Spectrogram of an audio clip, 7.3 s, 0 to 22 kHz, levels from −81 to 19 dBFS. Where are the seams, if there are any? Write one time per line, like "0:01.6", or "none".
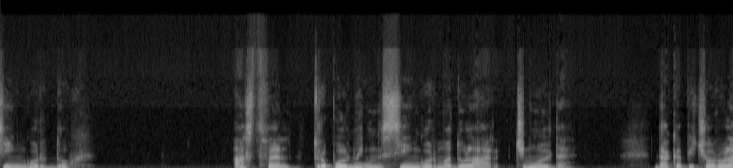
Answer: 0:03.0
0:03.6
0:05.2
